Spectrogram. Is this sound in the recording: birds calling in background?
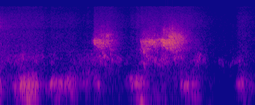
yes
